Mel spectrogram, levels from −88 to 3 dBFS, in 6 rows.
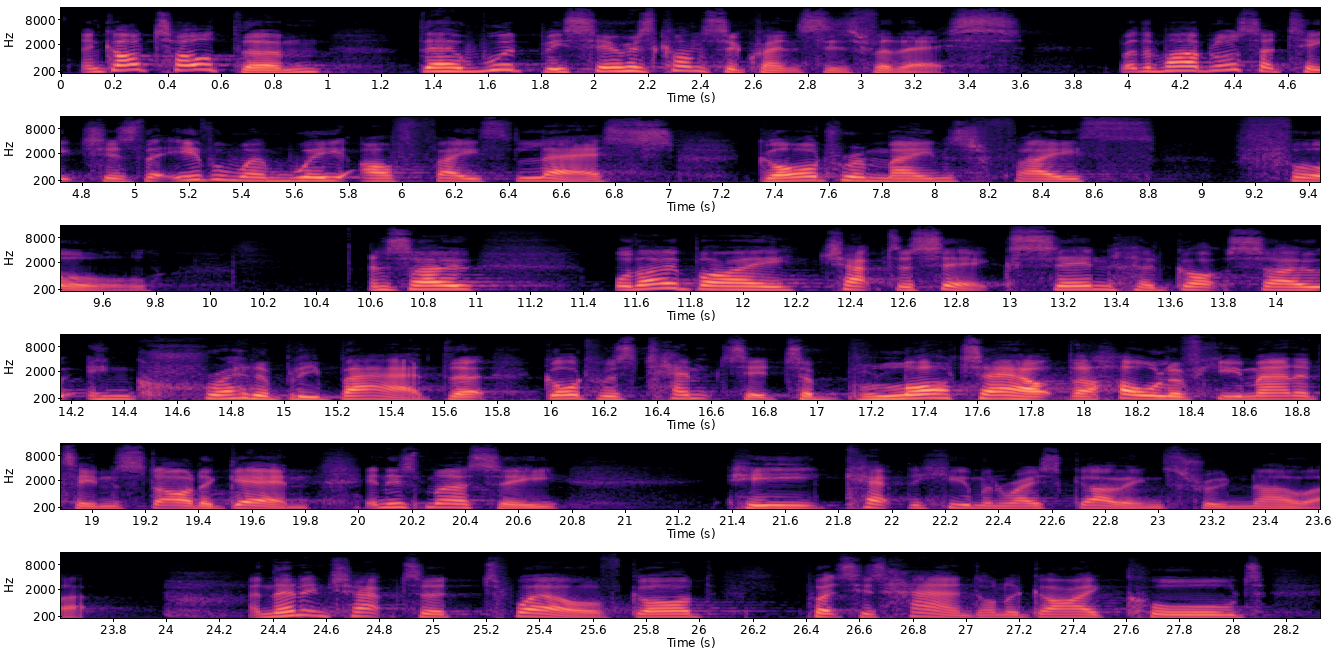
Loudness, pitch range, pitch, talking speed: -26 LUFS, 145-195 Hz, 165 Hz, 160 wpm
